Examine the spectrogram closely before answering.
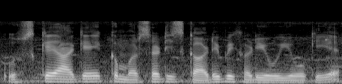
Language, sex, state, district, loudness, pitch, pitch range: Hindi, male, Gujarat, Gandhinagar, -18 LUFS, 120 Hz, 105-130 Hz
